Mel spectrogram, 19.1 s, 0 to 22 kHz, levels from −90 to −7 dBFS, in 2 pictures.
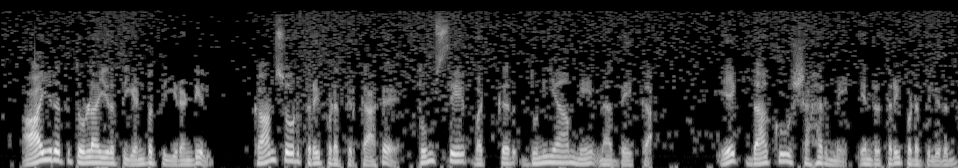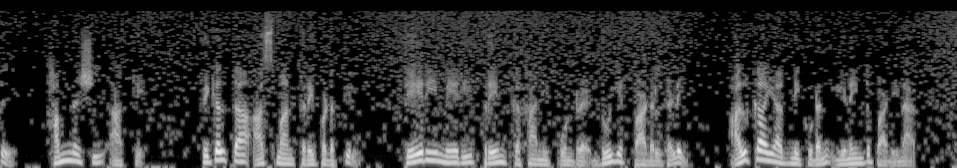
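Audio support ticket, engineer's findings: Overdone noise removal throughout the speech, whole clip. Background dropped and broken up into twinkling specks. Denoiser set too hard, cutting bands near its noise estimate and taking quiet voice detail down with them.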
